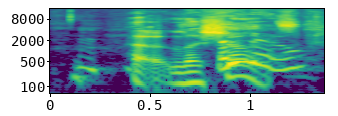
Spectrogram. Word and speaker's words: LaChance: LaChance. Yes. Kind of like French. LaChance.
